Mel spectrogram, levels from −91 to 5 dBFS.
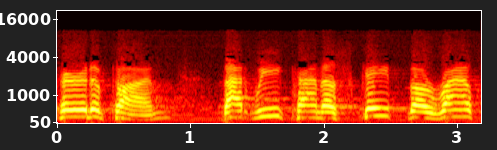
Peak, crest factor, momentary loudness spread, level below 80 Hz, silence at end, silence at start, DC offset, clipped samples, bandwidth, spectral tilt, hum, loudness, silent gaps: -2 dBFS; 12 dB; 8 LU; -56 dBFS; 0.05 s; 0 s; under 0.1%; under 0.1%; 6.6 kHz; -7 dB/octave; none; -15 LUFS; none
